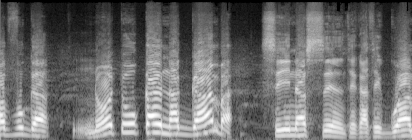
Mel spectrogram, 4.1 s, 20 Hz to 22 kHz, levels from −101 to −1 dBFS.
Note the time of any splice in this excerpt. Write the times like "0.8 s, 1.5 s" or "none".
none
